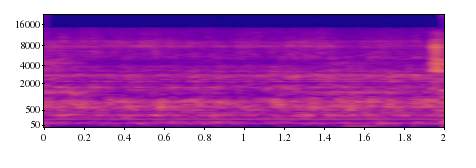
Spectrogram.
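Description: Leaf blower-vacuum, used as a workshop dust extractor, running steadily at half speed: a constant motor hum under an even rush of air drawn through the hose.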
